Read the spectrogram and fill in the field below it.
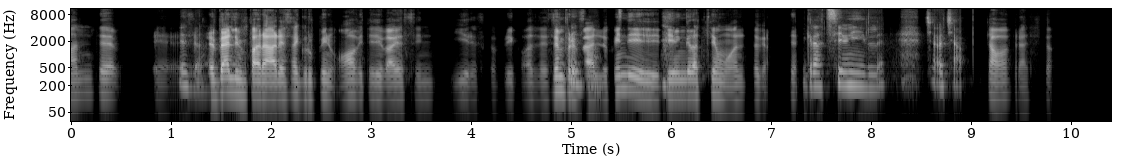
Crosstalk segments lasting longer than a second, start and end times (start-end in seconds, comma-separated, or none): none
